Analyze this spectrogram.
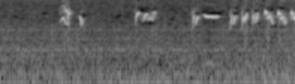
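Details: Wild Javan bush lark giving short bursts of high chirpy notes, a brief clear whistle near the middle, then a quick run of crisp repeated chips to the end.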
